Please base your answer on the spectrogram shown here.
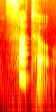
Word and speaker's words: subtle: The next word we have is subtle, okay? Now, you already guessed that there is one letter in the word which is silent, and that is B.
